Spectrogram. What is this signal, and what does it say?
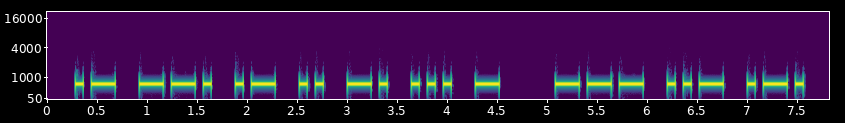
Morse code, heard as a keyed tone, about 15 wpm, 700 Hz. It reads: AGAINST OUR
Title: Sentences from Top 1000 Words - Review Part 4 - 15wpm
